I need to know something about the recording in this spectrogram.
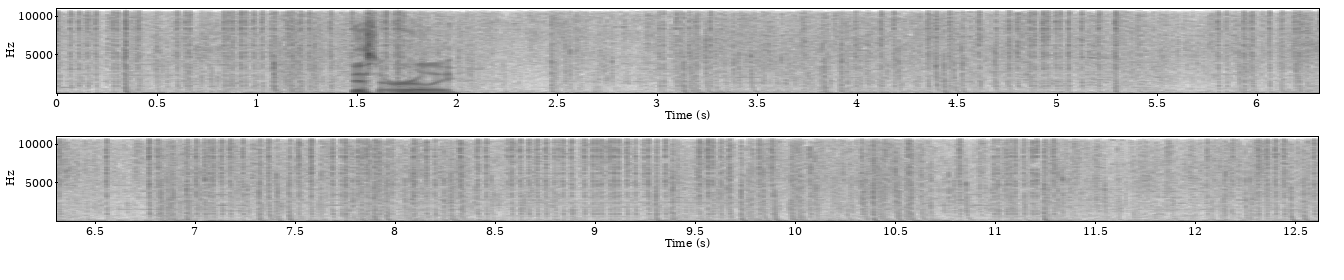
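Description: Explosions boom and crackle again and again.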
